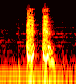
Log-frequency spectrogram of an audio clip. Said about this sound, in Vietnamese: Thạch Tiểu Bảo ho khan hai tiếng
